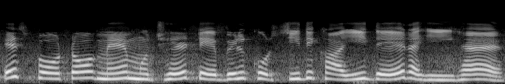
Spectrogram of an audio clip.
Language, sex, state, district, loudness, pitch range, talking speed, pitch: Hindi, female, Madhya Pradesh, Katni, -11 LUFS, 230-280 Hz, 120 wpm, 255 Hz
